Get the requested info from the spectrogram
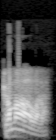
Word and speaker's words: Kamala: Yes, Kamala.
